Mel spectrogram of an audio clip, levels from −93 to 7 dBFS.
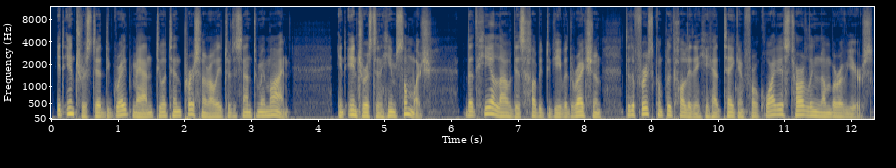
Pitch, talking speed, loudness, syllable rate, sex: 110 Hz, 205 wpm, -17 LUFS, 6.1 syllables/s, male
